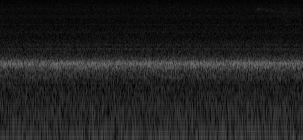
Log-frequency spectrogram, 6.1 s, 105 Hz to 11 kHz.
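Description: Chorus of 17-year periodical cicadas singing in the treetops: one steady, unbroken drone.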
